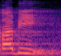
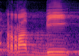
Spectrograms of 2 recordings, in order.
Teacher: Tapi ba yang sukun dengan ba kasrah dia idgham jadi satu. Dia buh syaddah.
